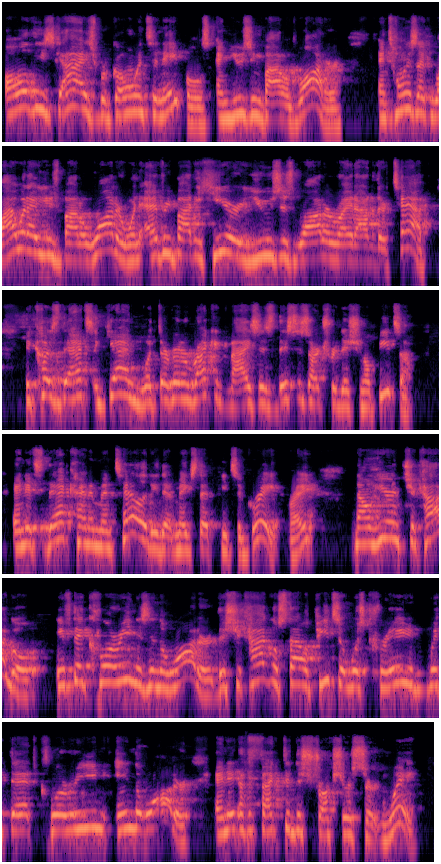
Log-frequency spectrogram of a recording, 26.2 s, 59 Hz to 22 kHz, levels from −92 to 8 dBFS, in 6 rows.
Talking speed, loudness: 200 wpm, -21 LUFS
